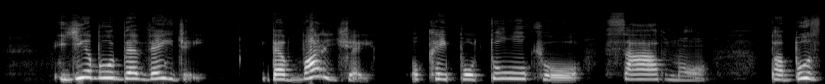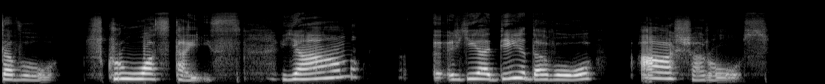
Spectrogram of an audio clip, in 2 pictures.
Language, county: Lithuanian, Klaipėda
